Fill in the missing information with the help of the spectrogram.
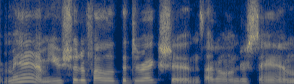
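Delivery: ordinary delivery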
